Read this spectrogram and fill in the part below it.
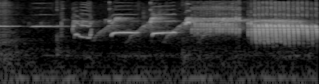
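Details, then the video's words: Canary singing for training: a thin steady whistle, then rising slurred notes, followed by a dense buzzy rolling trill; faint background hum. "Canary Singing Video | The Best Canary Training sound"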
